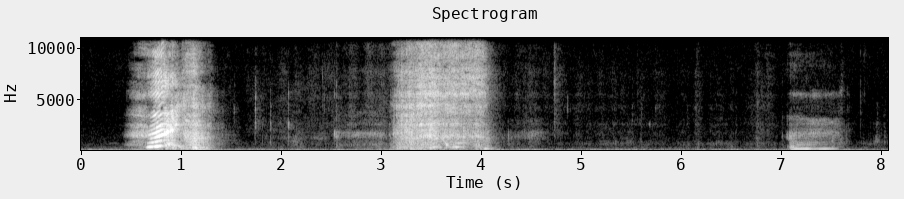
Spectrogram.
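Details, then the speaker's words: Repeated sneezing by an adult woman during a sneeze-holding attempt that didn't last long: a voiced sneeze, then a second breathy sneeze, then a short sniff; ordinary sneezing. "we gonna see how long i can hold a sneeze in so we gonna try that okay it didn't last long"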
